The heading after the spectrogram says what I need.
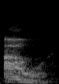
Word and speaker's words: hour: Alors, ici, le H est déjà muet. Ça va donner hour.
